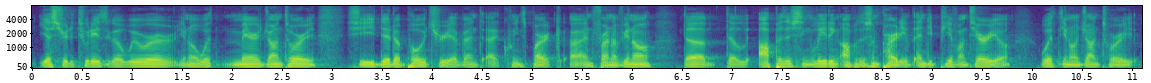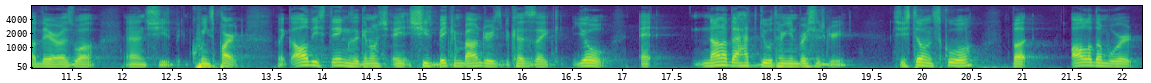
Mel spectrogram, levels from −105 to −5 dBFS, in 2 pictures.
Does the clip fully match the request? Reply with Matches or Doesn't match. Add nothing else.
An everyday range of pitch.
Matches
